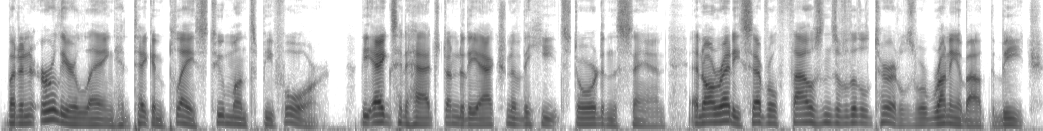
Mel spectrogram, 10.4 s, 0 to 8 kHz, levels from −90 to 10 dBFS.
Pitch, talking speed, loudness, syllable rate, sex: 105 Hz, 205 wpm, -21 LUFS, 5.6 syllables/s, male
